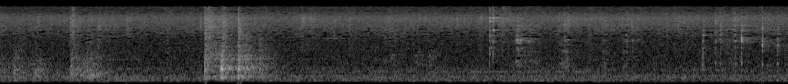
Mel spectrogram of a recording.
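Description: Hot cooking oil sizzling in a steel kadai, heated ready for frying fish, with a few short clicks and knocks, the loudest about two seconds in.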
